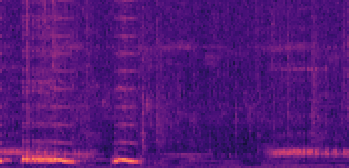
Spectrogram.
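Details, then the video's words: A spotted dove answers a lure call: two loud, hoarse, down-slurred coos, then quieter low tones and a sustained higher hum. "Suara pancingan derkuku, tekukur langsung nyahut ikut bunyi"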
